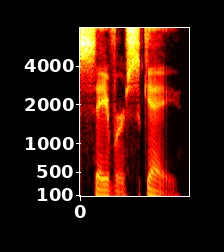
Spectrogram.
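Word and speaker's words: Seversky: The Severki P35, pronounced Saver Skeay, represented a bold but transitional step toward modern fighter construction.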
